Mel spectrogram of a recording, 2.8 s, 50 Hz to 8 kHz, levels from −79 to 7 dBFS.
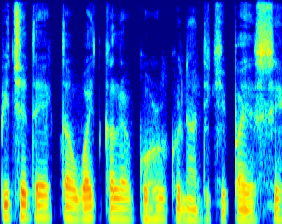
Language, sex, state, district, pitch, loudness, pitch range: Nagamese, male, Nagaland, Kohima, 100 Hz, -19 LUFS, 95-110 Hz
